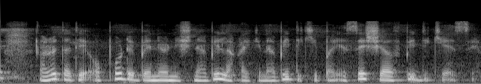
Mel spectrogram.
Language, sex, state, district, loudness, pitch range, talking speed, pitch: Nagamese, female, Nagaland, Dimapur, -18 LUFS, 185-240 Hz, 235 wpm, 195 Hz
